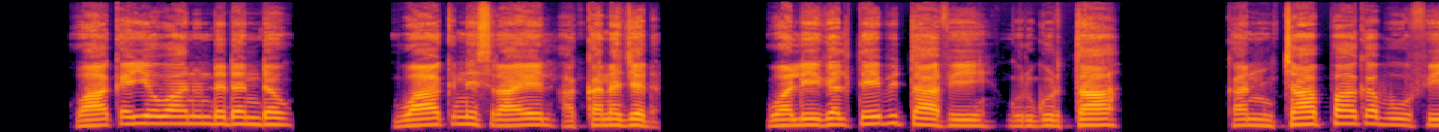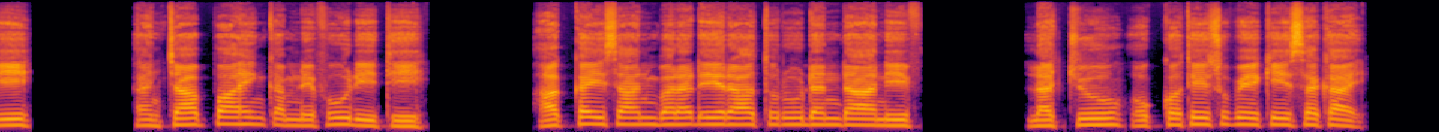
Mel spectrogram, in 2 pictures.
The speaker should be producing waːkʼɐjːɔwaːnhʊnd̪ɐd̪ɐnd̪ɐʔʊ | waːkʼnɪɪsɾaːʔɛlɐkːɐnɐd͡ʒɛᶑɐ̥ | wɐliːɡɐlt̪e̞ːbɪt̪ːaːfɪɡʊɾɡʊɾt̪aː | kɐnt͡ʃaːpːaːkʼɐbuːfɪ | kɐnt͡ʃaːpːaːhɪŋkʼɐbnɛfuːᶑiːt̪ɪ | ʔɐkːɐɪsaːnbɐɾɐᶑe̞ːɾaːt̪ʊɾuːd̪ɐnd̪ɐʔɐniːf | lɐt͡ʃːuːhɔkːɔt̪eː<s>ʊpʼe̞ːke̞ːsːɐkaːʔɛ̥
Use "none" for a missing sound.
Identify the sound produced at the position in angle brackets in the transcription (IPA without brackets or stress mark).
s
